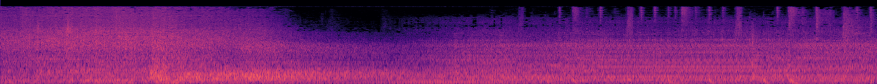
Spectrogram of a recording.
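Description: Water churning and splashing as a dredger's bucket breaks the surface, fading out after about three seconds. Background music with long held tones carries on through the rest.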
